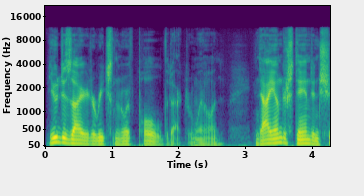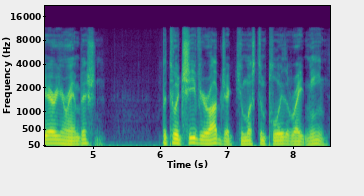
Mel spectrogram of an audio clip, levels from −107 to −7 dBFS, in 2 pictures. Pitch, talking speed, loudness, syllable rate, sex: 95 Hz, 205 wpm, -18 LUFS, 5.8 syllables/s, male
